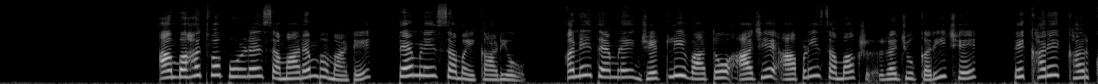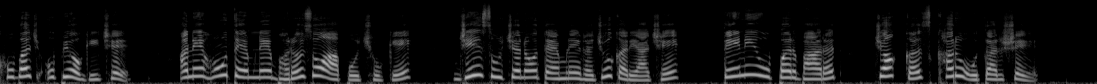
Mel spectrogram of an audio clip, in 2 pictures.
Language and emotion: Gujarati, neutral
